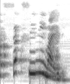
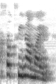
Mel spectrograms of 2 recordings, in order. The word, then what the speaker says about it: succinimide: N for nitrogen, B for bromine, S फॉर सक्सिनिमाइड, नॉट सक्सिनामाइड, सक्सिनिमाइड। Spelling पे ध्यान रखना है कि आई होगा, सक्सीना नहीं है, ए नहीं है, आई है।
